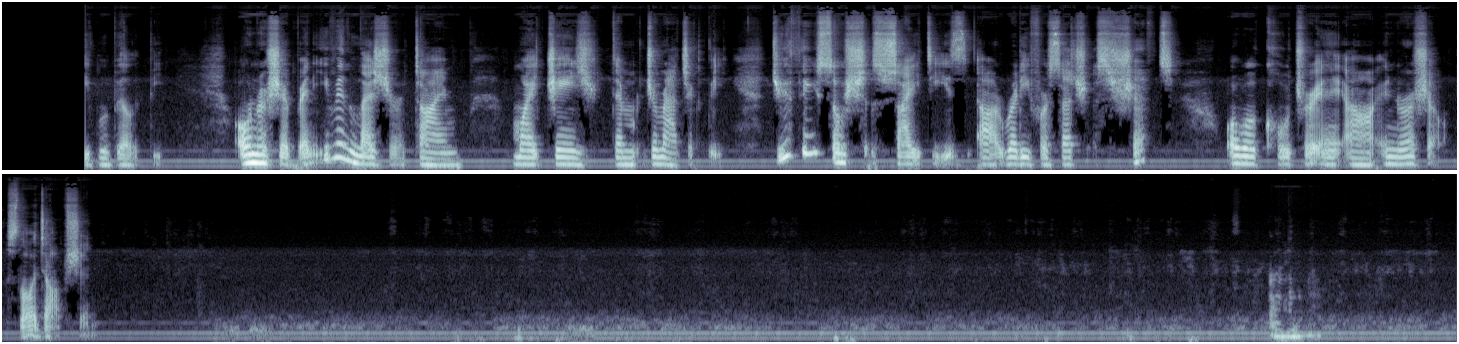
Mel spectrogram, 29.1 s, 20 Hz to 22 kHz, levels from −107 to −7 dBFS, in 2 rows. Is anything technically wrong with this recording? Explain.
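Yes, the speech begins with a cut-off start. From 0.0 to 0.84 s there is only digital silence, and at 0.84 s the audio switches on abruptly in the middle of a sound rather than rising into it. The recording or stream began capturing after the talker had already started, so the opening of that sound was never recorded. Its natural attack is missing, and the first syllable arrives abruptly, sounding clipped off at the front.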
